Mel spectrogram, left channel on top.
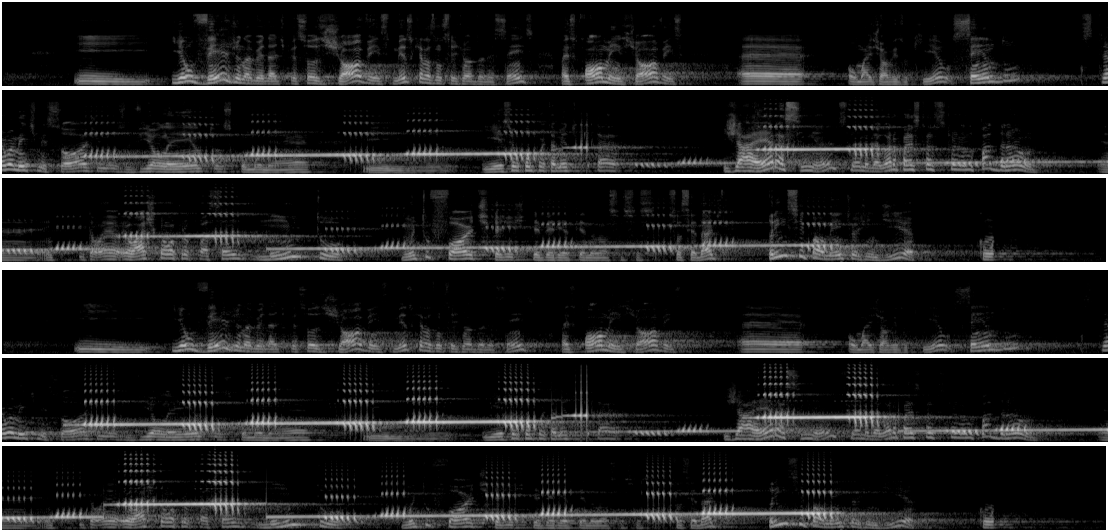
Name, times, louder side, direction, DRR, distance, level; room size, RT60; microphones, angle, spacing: voice 1, 0.7-5.3 5.6-6.8 7.3-8.1 8.5-10.2 11.0-14.2 14.7-15.6 15.9-17.3 18.3-21.4 22.0-22.7 23.0-25.6 26.1-29.3 29.8-31.3 31.9-32.0, left 4 dB, 50° left, 0.7 m, -34 dB
sound 1, 11.7-16.9 17.2-30.5, right 7 dB, 60° right, 0.5 m, -24 dB
30.0 x 21.0 x 9.4 m
head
